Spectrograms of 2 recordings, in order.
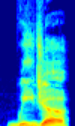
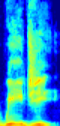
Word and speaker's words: Ouija: how you do it it's two syllables and the first one is we and then you can go J or you can go g and the reason why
